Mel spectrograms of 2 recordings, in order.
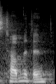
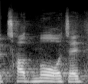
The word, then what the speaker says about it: Todmorden: So Todd like everybody will like sometimes if you're not from it people go Todd Morton.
